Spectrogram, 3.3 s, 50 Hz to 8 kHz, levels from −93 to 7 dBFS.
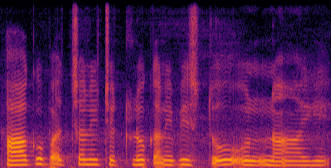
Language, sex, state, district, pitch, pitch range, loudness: Telugu, female, Telangana, Hyderabad, 220 Hz, 205-230 Hz, -19 LUFS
